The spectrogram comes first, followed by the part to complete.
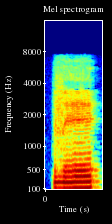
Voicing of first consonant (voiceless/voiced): voiced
